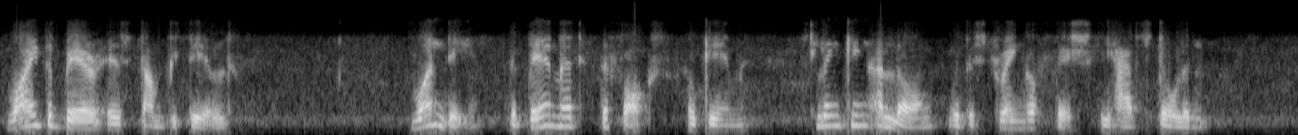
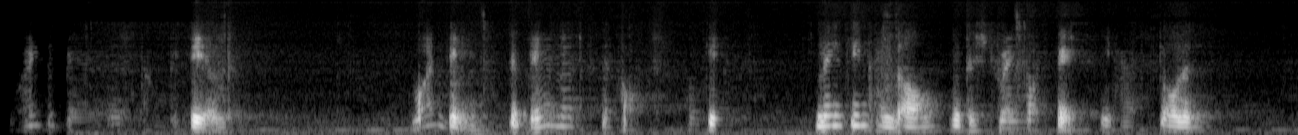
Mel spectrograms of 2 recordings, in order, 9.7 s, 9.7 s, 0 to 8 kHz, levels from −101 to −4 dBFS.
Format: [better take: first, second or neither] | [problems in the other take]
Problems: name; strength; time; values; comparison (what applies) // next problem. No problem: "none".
first | noise reduction (neural mask model DeepFilterNet 3)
